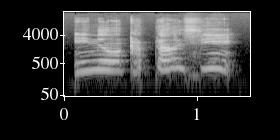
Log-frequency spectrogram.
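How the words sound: It is said in a cute anime-girl voice.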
